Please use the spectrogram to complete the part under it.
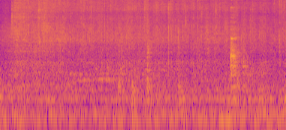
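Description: Ground cumin, ginger, garlic, coriander, turmeric and chili powder go together into a frying paste for chicken kosha, giving a continuous sizzle with stirring scrapes and a brief louder clatter near the end.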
